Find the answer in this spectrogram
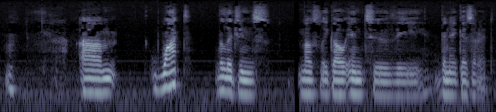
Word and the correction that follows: Bene Gesserit: Well, that I must have mispronounced. – I used Bene Gesserit because I was thinking of female Jesuits.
